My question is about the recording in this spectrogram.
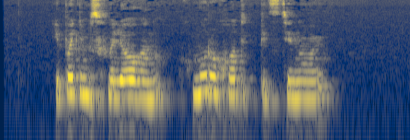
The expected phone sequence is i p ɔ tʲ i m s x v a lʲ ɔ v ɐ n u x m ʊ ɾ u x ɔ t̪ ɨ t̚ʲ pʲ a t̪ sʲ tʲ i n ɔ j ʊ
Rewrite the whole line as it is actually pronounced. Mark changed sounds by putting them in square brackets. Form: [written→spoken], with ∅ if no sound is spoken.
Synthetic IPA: i p ɔ tʲ i m s x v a lʲ ɔ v ɐ n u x m [ʊ→u] ɾ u x ɔ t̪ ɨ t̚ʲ pʲ [a→i] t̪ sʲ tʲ i n ɔ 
